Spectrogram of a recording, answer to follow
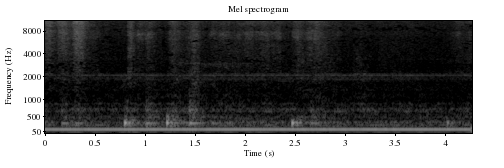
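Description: Whiteboard marker writing on a whiteboard: faint scratching of the felt tip with a few light taps, over a steady low hum.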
